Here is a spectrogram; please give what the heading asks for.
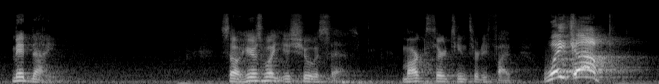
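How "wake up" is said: high, loud shout of wake up; ringing emphatic cry; emphatic command. Retold or imitated. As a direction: jolt them awake with a sharp call. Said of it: "It's an imperative, emphatic".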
